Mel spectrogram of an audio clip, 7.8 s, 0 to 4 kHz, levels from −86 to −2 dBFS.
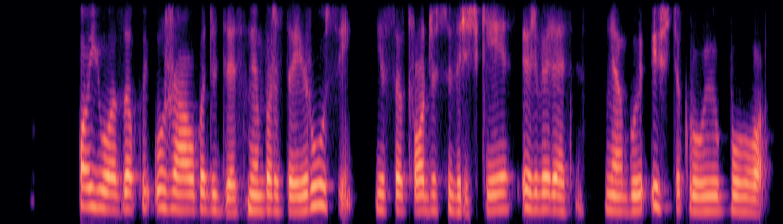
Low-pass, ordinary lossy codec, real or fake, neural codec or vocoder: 3.6 kHz; Opus, 32 kbps; fake; autoencoder, 48 kHz, 32 numbers a frame, DAC-VAE, trained on Japanese speech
